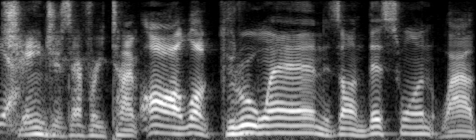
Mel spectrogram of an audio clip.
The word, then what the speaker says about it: Drouin: Drouin.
